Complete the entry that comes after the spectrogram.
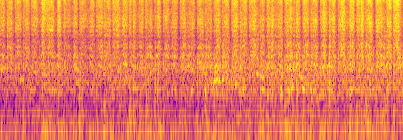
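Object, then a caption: Soaked textile pile rug scrubbed with a stiff push broom. A small patterned pile rug, lying flat on a wet floor, soaked and covered in muddy foam, is scrubbed back and forth with a long-handled green push broom. The result is a steady, wet, bristly scrubbing with a bright hiss on top and a low rumble underneath, in loosely rhythmic strokes throughout.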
